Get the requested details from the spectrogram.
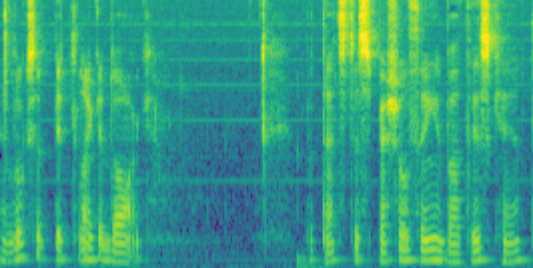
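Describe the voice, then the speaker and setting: Somewhat breathy, a man keeps a moderate pace and fairly even intonation, with long, frequent pauses. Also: medium pitch for a man. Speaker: illustrator and art teacher. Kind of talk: live drawing stream. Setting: livestream. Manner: casual, halting.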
